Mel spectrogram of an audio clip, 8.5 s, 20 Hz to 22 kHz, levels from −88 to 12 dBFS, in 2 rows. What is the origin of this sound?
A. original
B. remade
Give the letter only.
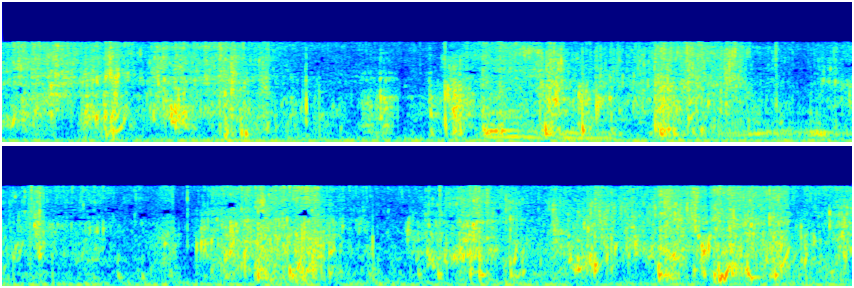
A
